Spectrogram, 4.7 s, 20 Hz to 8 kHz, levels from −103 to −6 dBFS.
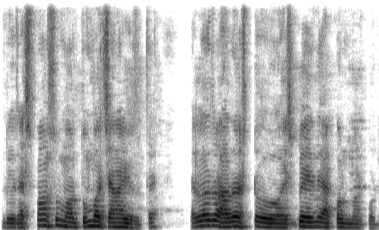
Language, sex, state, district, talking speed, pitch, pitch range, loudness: Kannada, male, Karnataka, Shimoga, 165 wpm, 150 Hz, 140-165 Hz, -17 LUFS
